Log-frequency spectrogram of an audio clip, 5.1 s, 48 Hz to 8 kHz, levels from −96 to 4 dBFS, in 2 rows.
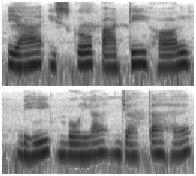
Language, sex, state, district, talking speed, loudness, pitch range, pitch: Hindi, female, Bihar, Patna, 95 wpm, -17 LUFS, 155-180 Hz, 165 Hz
